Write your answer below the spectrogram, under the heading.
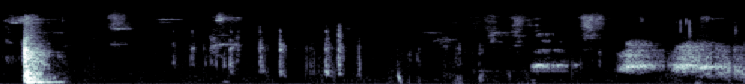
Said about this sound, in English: Here come the dogs.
